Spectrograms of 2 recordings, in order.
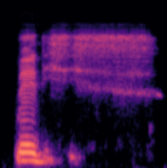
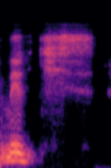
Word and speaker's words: Medici: una familia de italianos medicis no pero se pronuncia medis aj Exacto incentivaron el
